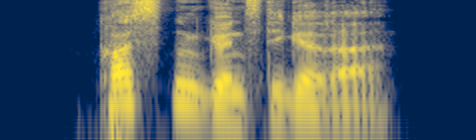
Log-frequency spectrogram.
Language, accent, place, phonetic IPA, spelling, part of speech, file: German, Germany, Berlin, [ˈkɔstn̩ˌɡʏnstɪɡəʁə], kostengünstigere, adjective, De-kostengünstigere.ogg
- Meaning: inflection of kostengünstig: 1. strong/mixed nominative/accusative feminine singular comparative degree 2. strong nominative/accusative plural comparative degree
